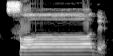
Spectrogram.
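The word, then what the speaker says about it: صاد: তারপরে হরফ হলো সদ। সদটা উচ্চারণ করতে হবে জিহ্বার আগা নিচের দাঁতের আগার সাথে লাগিয়ে তারপরে সদ উচ্চারণ করতে হবে সদ সদ সদ সদ সদ সদ।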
